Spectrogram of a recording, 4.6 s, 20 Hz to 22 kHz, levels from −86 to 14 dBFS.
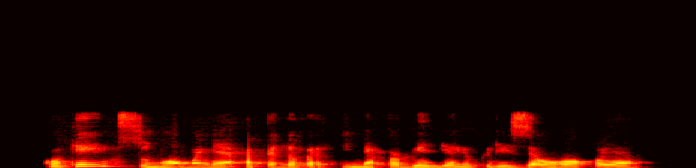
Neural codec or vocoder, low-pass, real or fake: codec, 44.1 kHz, 2.6 kbps, DAC; 7.2 kHz; fake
